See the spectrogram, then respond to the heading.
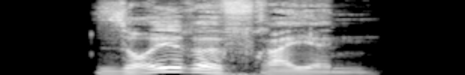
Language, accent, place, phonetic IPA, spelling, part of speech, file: German, Germany, Berlin, [ˈzɔɪ̯ʁəˌfʁaɪ̯ən], säurefreien, adjective, De-säurefreien.ogg
- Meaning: inflection of säurefrei: 1. strong genitive masculine/neuter singular 2. weak/mixed genitive/dative all-gender singular 3. strong/weak/mixed accusative masculine singular 4. strong dative plural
